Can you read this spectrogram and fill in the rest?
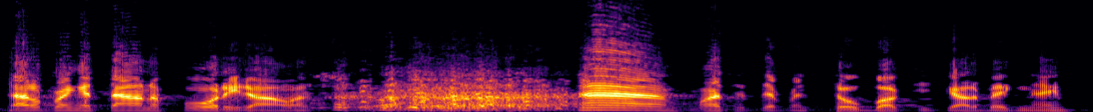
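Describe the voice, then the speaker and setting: A man acting a brash, scheming tavern manager with rough wise-guy grammar in a 1940s radio comedy. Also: medium pitch, sing-song, normal speed, lo-fi sound, lightly acted. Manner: uneducated wise-guy talk, bad grammar. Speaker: comic lead in a radio sitcom. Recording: old 1940s radio recording, light noise.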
